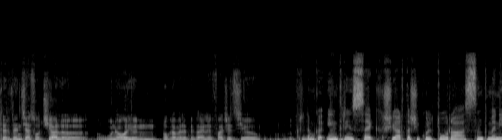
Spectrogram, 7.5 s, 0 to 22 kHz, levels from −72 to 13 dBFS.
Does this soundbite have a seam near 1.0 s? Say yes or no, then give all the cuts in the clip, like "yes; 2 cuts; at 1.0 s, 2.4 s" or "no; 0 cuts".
no; 1 cut; at 4.4 s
